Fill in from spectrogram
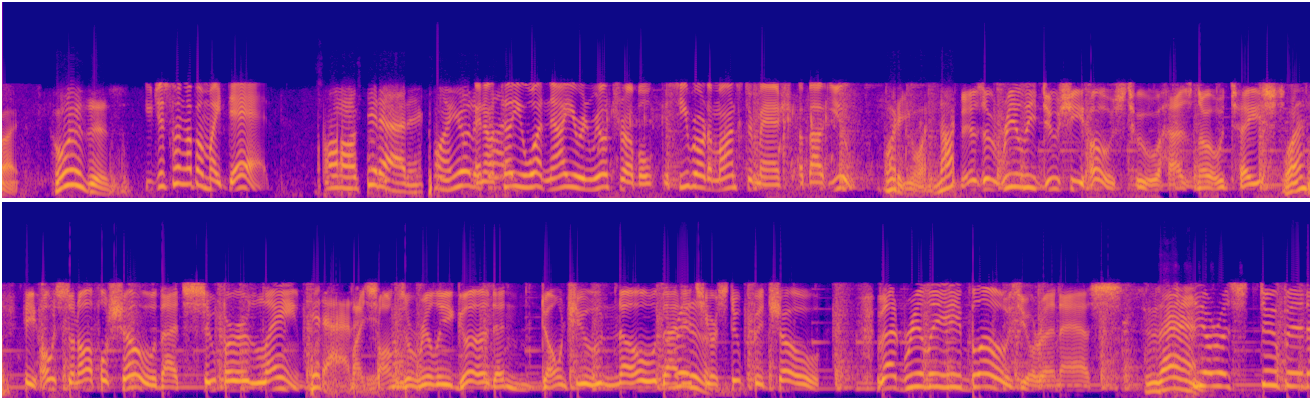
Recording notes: Phony Phone Call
